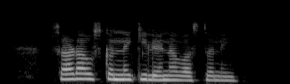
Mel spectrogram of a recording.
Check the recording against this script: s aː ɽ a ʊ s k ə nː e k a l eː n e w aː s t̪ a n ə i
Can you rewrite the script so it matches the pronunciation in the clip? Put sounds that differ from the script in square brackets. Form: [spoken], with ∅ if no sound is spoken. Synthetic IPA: s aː ɽ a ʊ s k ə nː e k [i] l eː n [a] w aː s t̪ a n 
